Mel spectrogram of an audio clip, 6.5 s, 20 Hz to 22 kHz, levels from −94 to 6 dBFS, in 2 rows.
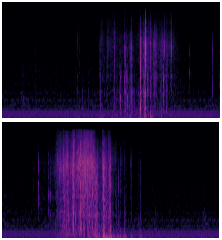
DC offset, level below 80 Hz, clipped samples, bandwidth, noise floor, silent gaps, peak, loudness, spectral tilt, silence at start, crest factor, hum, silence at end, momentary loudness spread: under 0.1%; -66 dBFS; under 0.1%; 16.5 kHz; -69 dBFS; none; -14 dBFS; -43 LUFS; -1 dB/octave; 0.15 s; 36 dB; none; 0.15 s; 28 LU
